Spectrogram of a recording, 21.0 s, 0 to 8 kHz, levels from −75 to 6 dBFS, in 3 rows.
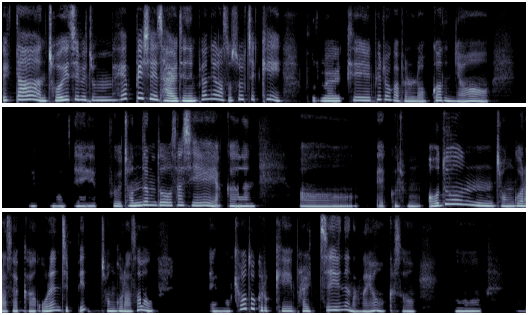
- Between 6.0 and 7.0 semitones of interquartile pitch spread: Yes, wide, 6.3 semitones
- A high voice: Yes, high, 205 Hz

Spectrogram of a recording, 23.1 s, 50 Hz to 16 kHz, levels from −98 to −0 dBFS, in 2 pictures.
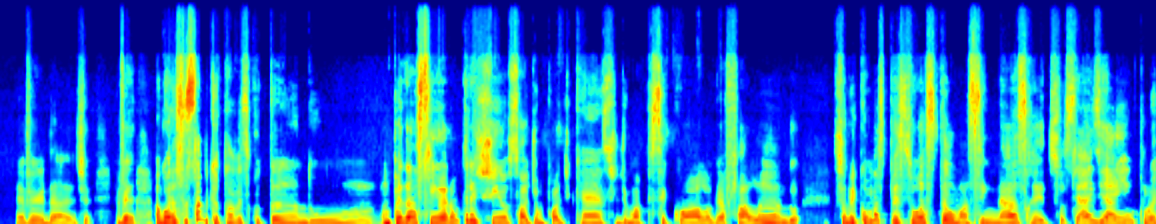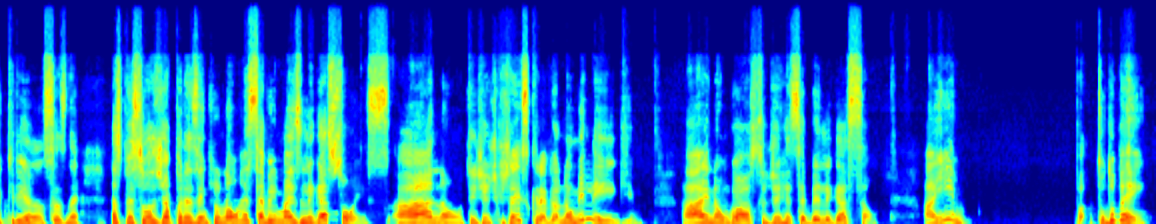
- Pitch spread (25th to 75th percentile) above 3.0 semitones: Yes, wide, 5.6 semitones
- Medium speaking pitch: No, very high, 255 Hz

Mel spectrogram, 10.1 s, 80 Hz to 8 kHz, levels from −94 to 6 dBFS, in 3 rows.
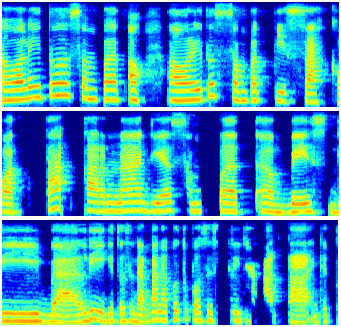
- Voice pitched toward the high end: No, medium, 180 Hz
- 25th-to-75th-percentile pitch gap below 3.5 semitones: No, average, 4.5 semitones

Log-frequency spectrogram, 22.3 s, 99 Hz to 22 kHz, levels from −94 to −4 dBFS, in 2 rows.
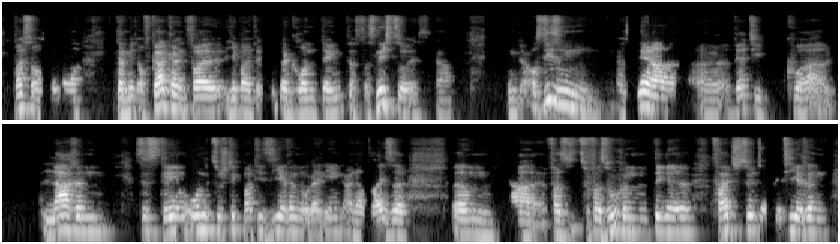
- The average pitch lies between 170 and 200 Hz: No, medium, 150 Hz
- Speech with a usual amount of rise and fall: Yes, average, 3.5 semitones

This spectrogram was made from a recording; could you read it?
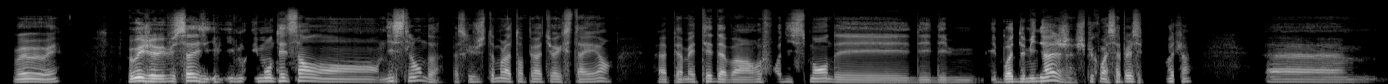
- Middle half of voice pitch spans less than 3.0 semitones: No, average, 3.6 semitones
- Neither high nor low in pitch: No, low, 120 Hz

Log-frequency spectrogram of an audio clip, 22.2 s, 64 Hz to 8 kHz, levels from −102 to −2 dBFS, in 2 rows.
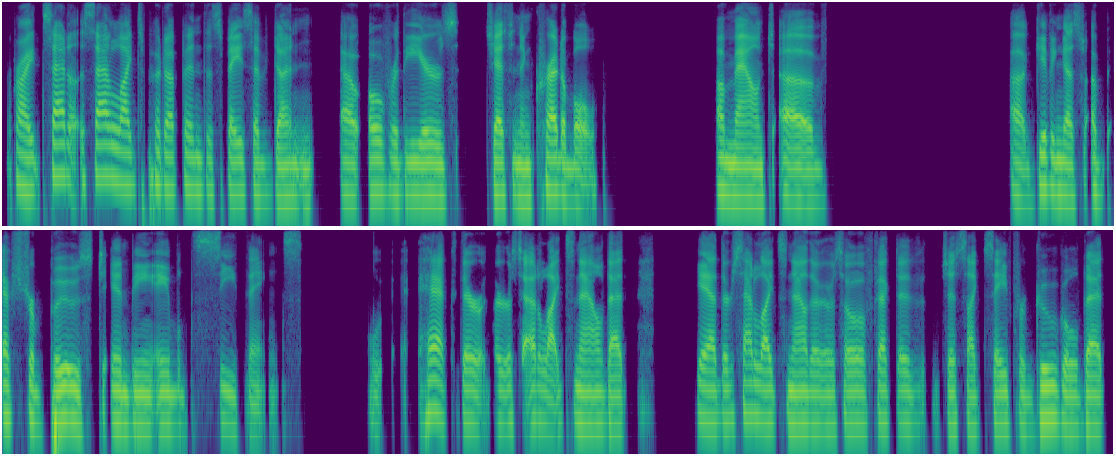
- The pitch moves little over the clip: Yes, narrow, 2.3 semitones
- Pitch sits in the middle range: No, low, 125 Hz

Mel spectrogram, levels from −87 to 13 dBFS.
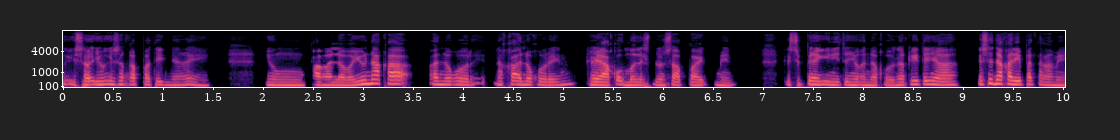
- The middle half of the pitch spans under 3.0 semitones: No, average, 3.3 semitones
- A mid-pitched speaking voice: No, high, 200 Hz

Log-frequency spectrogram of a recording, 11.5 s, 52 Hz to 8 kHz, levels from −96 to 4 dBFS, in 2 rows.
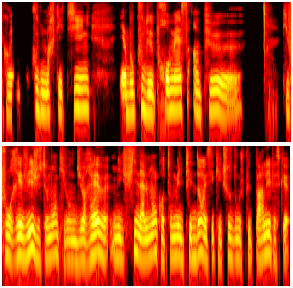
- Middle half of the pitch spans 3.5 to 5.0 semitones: No, average, 2.8 semitones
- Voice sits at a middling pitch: Yes, medium, 150 Hz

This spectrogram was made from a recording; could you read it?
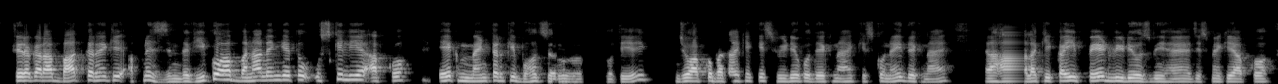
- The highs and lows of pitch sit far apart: No, average, 4.3 semitones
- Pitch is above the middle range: No, medium, 150 Hz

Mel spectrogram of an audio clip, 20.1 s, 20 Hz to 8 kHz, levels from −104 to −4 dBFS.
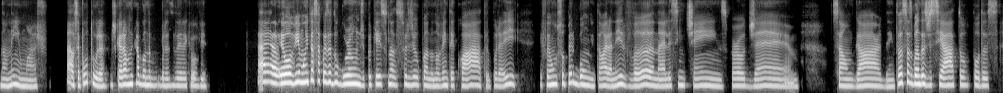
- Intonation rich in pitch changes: No, average, 3.4 semitones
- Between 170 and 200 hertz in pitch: Yes, high, 190 Hz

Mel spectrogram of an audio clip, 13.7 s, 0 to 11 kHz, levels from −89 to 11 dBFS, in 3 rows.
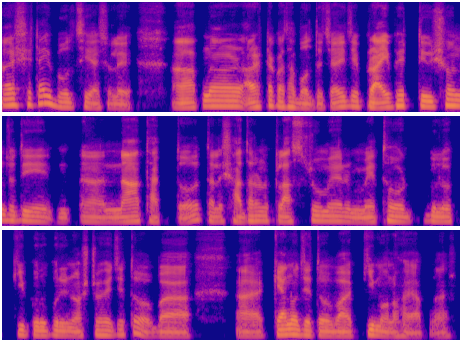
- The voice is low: Yes, low, 105 Hz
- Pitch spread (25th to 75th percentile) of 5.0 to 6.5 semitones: No, average, 3.2 semitones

